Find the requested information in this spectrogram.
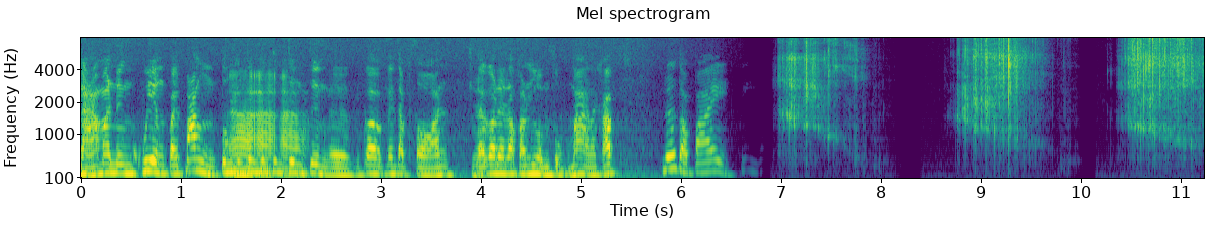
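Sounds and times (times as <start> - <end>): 
speech: 0.2 - 6.6
crunching on Party Crispy Pie fried crispy corn snack: 6.9 - 8.0, 8.7 - 11.2.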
